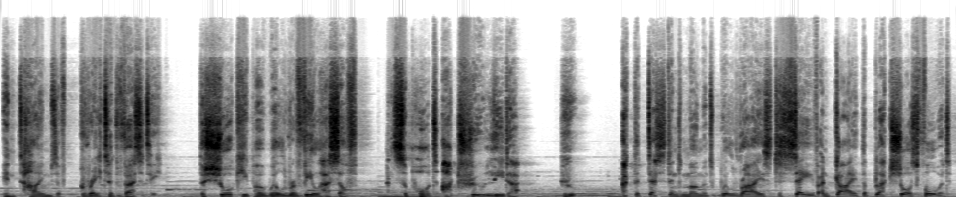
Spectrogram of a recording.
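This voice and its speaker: A man's voice: medium pitch, slow, close to an everyday voice. A man playing a solemn video game character, speaking in a portentous manner. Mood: solemn, awed. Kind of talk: scripted game voice acting. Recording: long hall reverb, music behind.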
